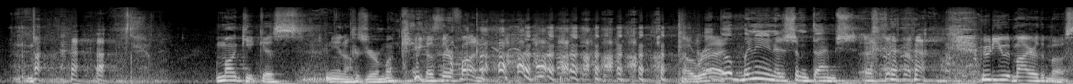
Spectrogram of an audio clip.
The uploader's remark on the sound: Live From the Westmoreland Cultural Trust "Love Local Courtyard Concert Series". Last week I was given the opportunity to do the podcast LIVE in front of an audience at the Love Local Courtyard Concert Series presented by the Westmoreland Cultural Trust and Palace Theatre. During a socially distanced series of very small shows.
